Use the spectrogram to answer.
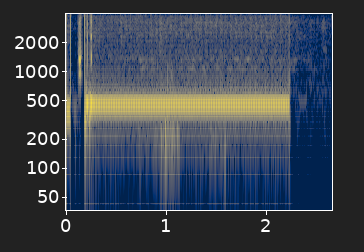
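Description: Telephone call-transfer tone: a single steady, loud beep holds for about two seconds, then cuts off abruptly into silence.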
